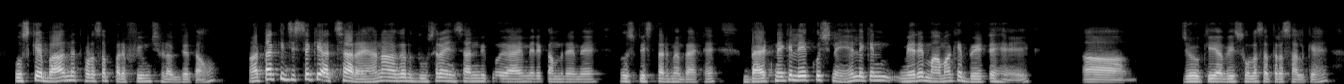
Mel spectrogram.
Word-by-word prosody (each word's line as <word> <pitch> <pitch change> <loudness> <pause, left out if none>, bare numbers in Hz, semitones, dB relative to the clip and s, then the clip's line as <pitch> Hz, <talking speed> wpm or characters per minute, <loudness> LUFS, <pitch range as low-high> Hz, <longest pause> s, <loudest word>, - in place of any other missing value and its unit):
उसके 160 +4 +3
बाद 155 +5 +6
मैं 195 0 0
थोड़ा-सा 155 -1 0
परफ्यूम 140 +3 -2
छिड़क 130 -4 -4
देता 110 -1 -3
हूँ। 170 - -10 0.3
हाँ 160 - +4
ताकि 240 +2 +5
जिससे 220 +2 0
कि 245 - +3
अच्छा 175 - +5
रहे 125 -1 +2
है 125 - -1
ना? 175 0 +2
अगर 165 0 +2
दूसरा 145 +3 -1
इंसान 145 -2 -1
भी 145 - -1
कोई 140 -1 -4
आए 130 0 +2
मेरे 135 0 -3
कमरे 125 -1 -4
में 120 +1 -4 0.3
उस 140 0 -3
बिस्तर 140 -1 -1
में 130 -2 -4
बैठे, 115 +3 -3 0.3
बैठने 140 +7 +3
के 215 - +3
लिए 200 -1 +6
कुछ 200 -1 -2
नहीं 140 -4 -2
है 165 - 0
लेकिन 185 -1 0 0.2
मेरे 155 +5 +4
मामा 145 -1 +1
के 190 - +2
बेटे 125 +3 0
हैं 125 -3 -5
एक। - - -13 0.5
अ, 110 -3 +1 0.5
जो 135 0 +3
कि 140 +2 0
अभी 130 0 +2
16-17 135 -1 -2
साल 120 -2 -3
के 115 - -6
हैं। 140 +9 -7
140 Hz, 225 wpm, -18 LUFS, 125-165 Hz, 0.5 s, बाद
